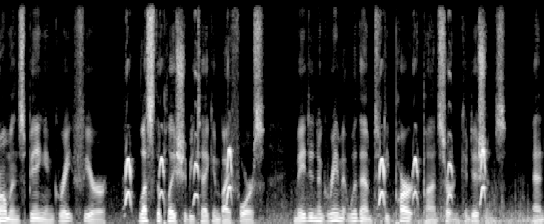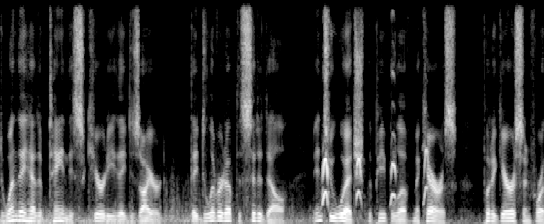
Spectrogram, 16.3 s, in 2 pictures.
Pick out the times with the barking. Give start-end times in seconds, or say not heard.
1.9-3.5, 5.7-7.3, 12.9-14.6.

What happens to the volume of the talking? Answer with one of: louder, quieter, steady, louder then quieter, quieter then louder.
steady.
